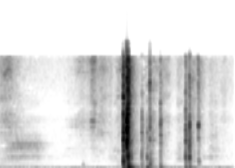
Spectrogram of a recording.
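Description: A quick cluster of sharp plastic clicks and clacks starts a little over a second in, from a hard plastic phone belt-clip holster being turned over and handled.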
